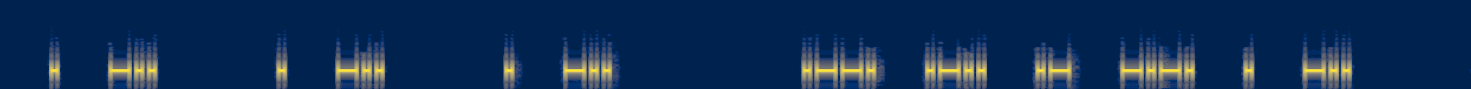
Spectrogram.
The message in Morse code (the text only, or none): ED ED ED PLACED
